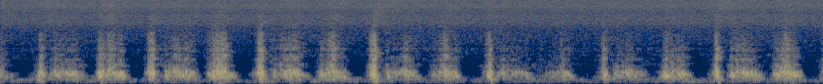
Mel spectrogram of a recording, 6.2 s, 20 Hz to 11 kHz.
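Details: Heart auscultation stress test at position T, recorded sitting; midsystolic murmur with split S2 and a murmur at S2.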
